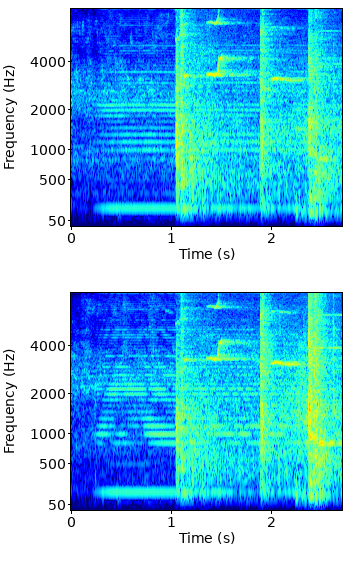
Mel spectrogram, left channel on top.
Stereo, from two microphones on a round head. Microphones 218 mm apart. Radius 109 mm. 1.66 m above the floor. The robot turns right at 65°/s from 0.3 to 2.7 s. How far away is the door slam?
About 0.5 m.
